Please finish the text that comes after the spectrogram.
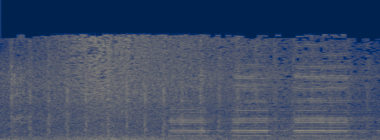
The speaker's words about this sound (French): Il y eut un gros bruit derrière eux, comme le son d'un vieux klaxon.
